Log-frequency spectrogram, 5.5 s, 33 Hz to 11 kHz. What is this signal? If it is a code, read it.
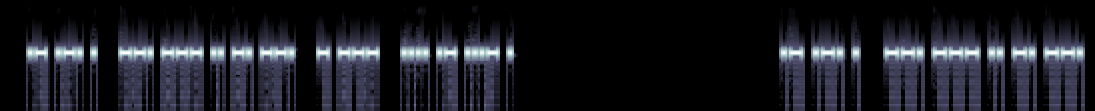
Morse code, heard as a keyed tone, about 68 wpm, 700 Hz. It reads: ARE GOING TO HAVE ARE GOING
